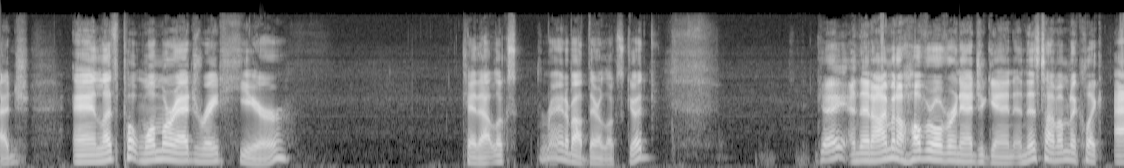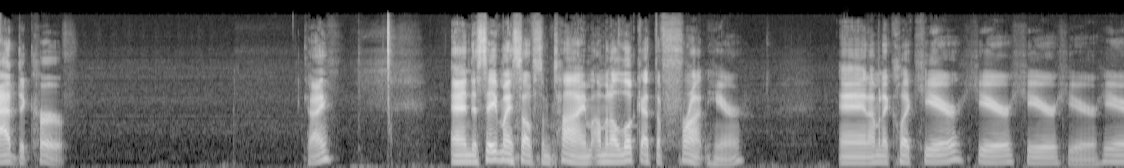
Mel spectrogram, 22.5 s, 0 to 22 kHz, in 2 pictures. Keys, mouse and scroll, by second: 0.5 ctrl+right click, 1.2-6.2 drag, 6.2 ctrl+right click, 8.0 x, 9.5 space, 14.4 space, 15.0 right click, 16.2 ctrl+right click, 19.8 click.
